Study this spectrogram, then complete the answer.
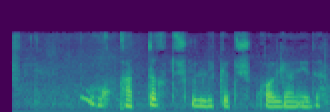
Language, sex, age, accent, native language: Uzbek, male, 25-34, Qashqadaryo, Uzbek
